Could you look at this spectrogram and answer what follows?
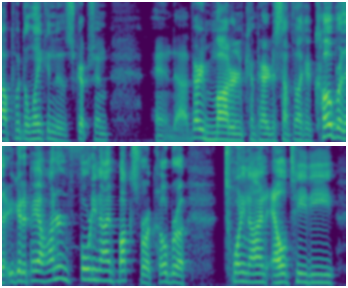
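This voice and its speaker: Clear-voiced man demonstrating gear. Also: fairly high pitch. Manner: blunt, colloquial, talking step by step. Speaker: radio product reviewer and presenter. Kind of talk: casual unscripted hands-on demonstration and review.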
